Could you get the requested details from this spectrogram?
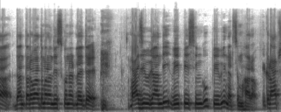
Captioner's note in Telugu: గొంతు సవరించుకోవడం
